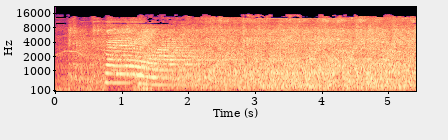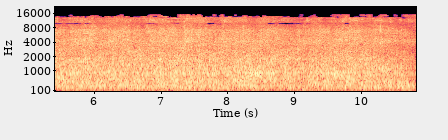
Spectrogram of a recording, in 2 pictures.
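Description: A high-speed electric train sounds one horn blast as it approaches. The horn's pitch drops as it ends, about a second and a half in. The train then passes close by at speed with a loud, steady rush of wheels on rail and wind.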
